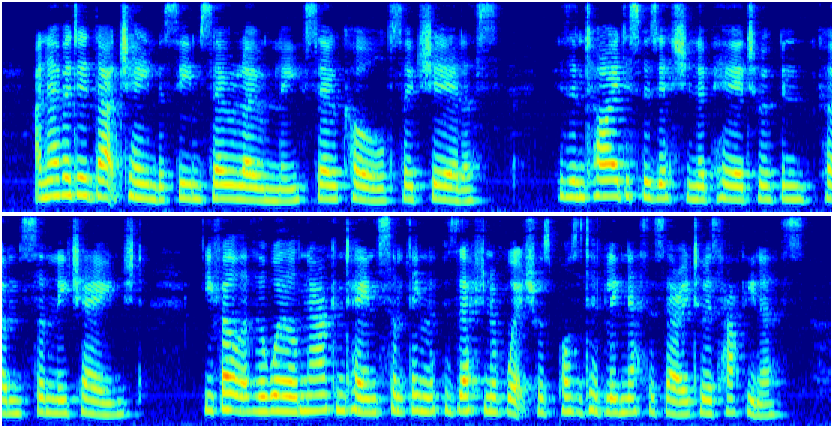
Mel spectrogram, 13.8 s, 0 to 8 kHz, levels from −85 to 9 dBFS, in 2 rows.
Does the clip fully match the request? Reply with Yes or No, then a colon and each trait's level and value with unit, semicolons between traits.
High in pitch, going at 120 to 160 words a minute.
No: high, 200 Hz; average, 170 wpm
